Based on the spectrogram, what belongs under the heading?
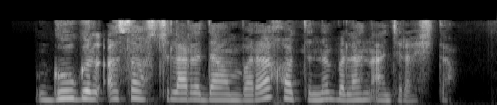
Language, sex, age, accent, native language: Uzbek, female, 18-24, Farg'ona, Uzbek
